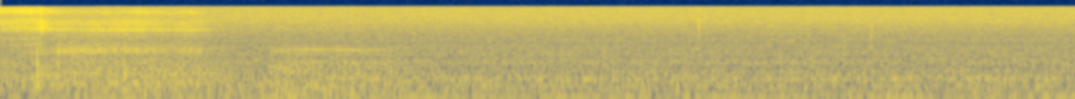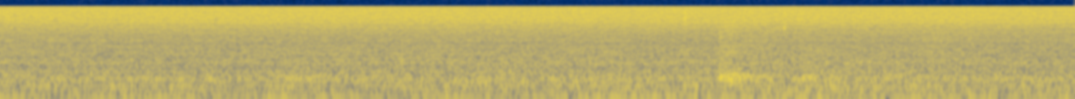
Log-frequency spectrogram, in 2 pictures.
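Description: Steady room hiss with a low hum, with a brief high, wavering sound in the first second.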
